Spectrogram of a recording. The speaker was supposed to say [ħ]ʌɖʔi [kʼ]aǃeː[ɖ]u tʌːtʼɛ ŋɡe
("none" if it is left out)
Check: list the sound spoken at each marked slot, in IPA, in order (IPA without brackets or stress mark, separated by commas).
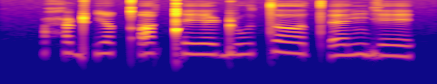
ħ, qʼ, ɖ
